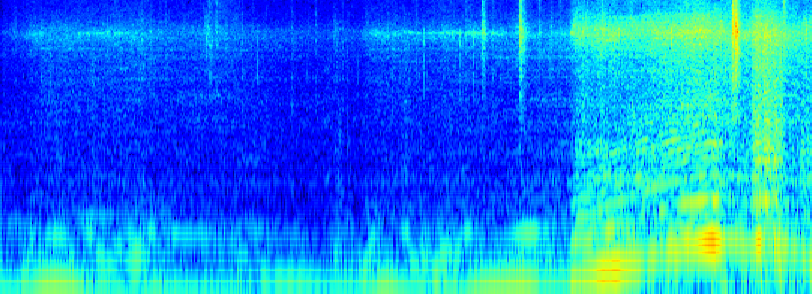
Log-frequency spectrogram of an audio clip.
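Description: Citroën Saxo race car's engine heard from inside the stripped cabin, running at low revs, then accelerating hard about three quarters of the way in with the revs climbing steeply and tyre and road noise rising with it.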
